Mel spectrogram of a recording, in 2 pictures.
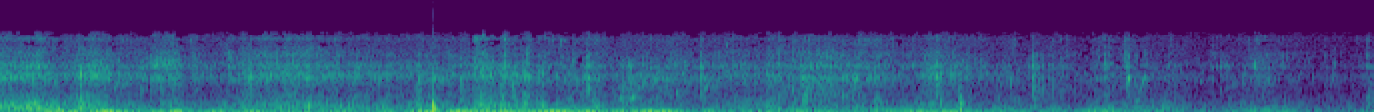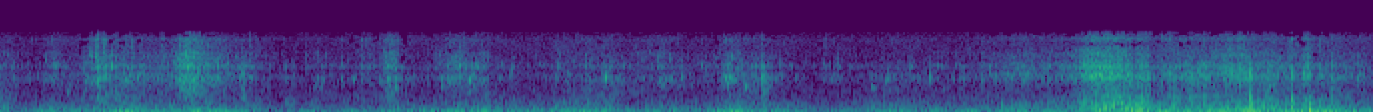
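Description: Sea water splashing and lapping against a small outrigger boat's hull, with a sharp knock from the boat about three seconds in. The splashing is louder in the first few seconds and again near the end.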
